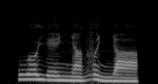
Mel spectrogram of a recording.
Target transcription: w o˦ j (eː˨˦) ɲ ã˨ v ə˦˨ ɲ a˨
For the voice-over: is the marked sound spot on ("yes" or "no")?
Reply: no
